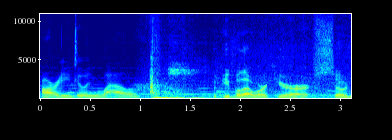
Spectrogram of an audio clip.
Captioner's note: door shutting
